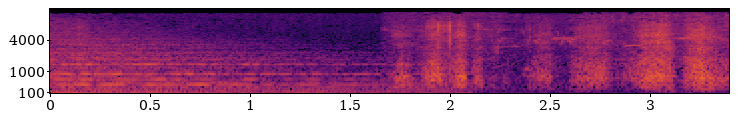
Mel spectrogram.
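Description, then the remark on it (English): An antique fountain pen scratches across linen paper in a quick series of dry strokes as someone journals in a park, following a short low tonal hum at the start. No one speaks. “The sound of your antique fountain pen gliding across linen paper as you journal in the park.”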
